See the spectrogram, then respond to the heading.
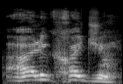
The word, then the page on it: aalyg xajzhi: Xyzyl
